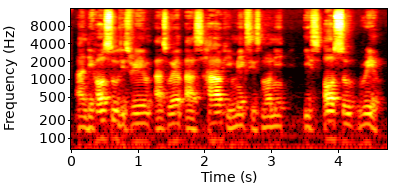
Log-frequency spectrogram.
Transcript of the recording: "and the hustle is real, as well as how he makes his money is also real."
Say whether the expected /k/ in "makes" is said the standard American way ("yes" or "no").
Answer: yes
